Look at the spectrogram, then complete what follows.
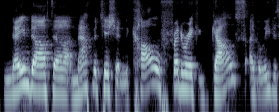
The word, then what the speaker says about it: Gauss: it's named after, and I'm not making this up, named after mathematician Carl Friedrich Gauss, I believe is how you pronounce it.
